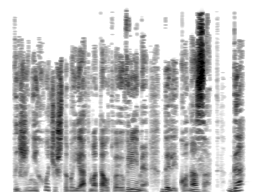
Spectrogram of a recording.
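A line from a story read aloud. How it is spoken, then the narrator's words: Mocking whisper. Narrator (Russian): издевательски прошептал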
